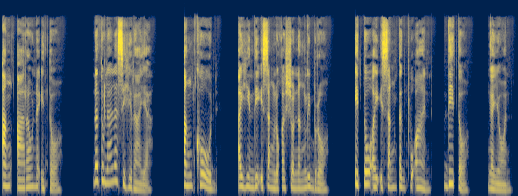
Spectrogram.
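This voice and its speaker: A woman's voice: fairly low pitch, big pitch swings, unhurried, pauses often, darkish tone, no room sound, clean studio sound. A woman narrating a scripted story in a dramatic storytelling style.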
